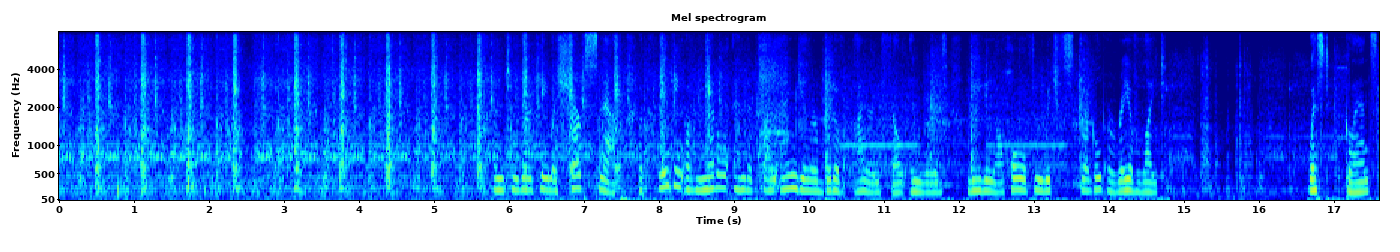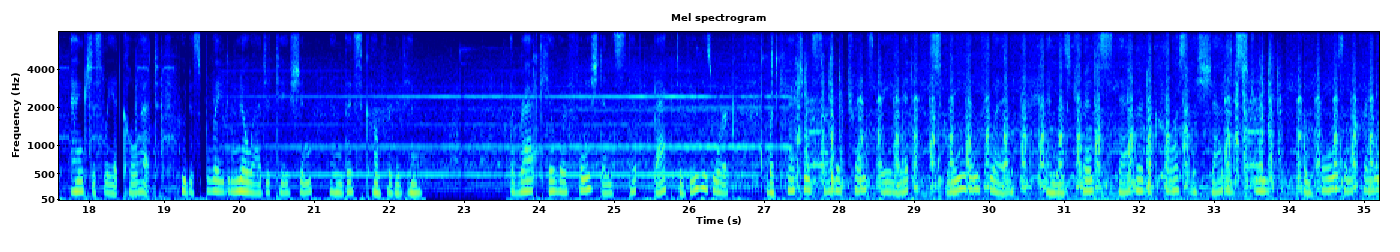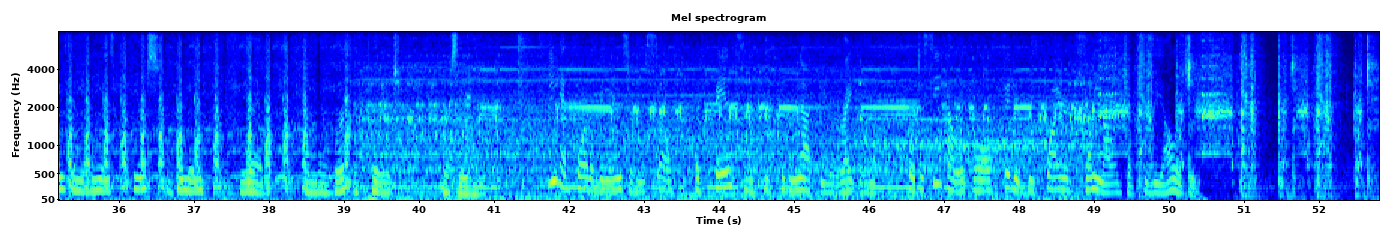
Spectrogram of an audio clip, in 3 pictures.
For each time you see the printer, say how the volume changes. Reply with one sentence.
You can hear the printer from 0.0 to 52.7 s, getting quieter then louder.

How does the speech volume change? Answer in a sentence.
The loudness of the speech stays about the same.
